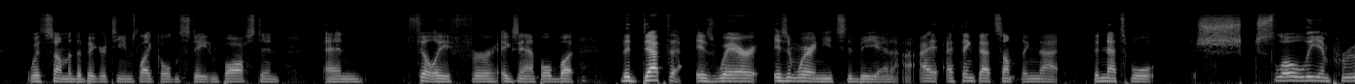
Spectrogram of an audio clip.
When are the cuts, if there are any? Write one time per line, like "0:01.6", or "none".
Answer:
none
